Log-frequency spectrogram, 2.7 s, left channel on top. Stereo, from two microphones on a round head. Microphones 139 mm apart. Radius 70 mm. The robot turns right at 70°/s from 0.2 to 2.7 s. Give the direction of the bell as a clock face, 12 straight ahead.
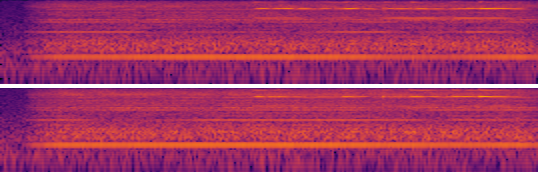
6 o'clock.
